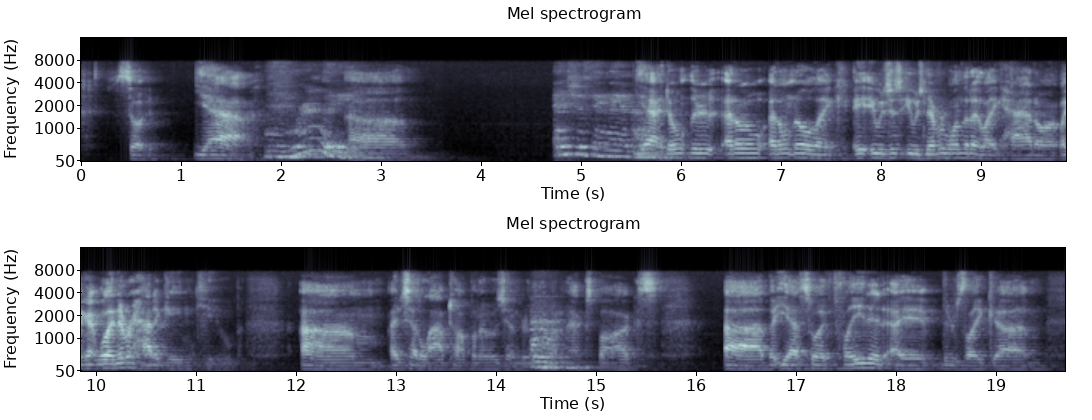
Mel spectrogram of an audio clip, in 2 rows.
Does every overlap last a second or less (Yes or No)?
Yes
